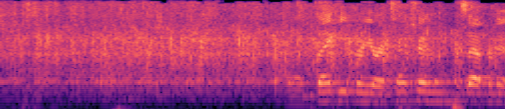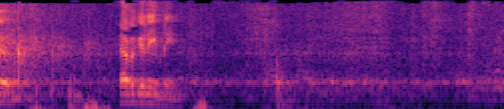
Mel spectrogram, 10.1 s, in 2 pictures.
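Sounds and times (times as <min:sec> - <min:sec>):
audience applauding the panelists: 0:00.0 - 0:06.0
speech: 0:02.9 - 0:05.4, 0:06.2 - 0:07.0.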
